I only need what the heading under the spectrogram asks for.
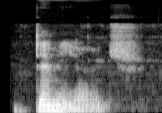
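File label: "demiurge", British English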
